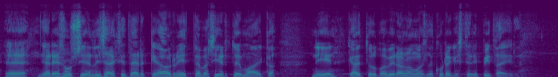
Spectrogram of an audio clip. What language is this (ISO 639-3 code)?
fin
